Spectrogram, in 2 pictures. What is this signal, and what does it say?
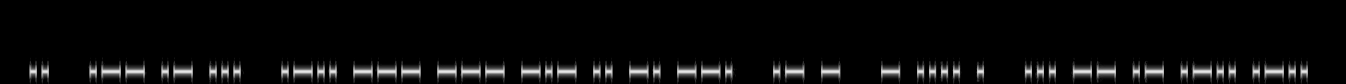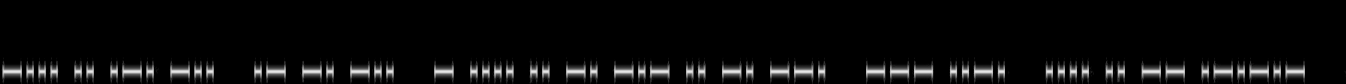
Morse code, heard as a keyed tone, about 20 wpm, 600 Hz. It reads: I WAS LOOKING AT THE SMALL BIRD AND THINKING OF HIM.
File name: the old man and the sea / the old man and the sea part 1 20wpm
